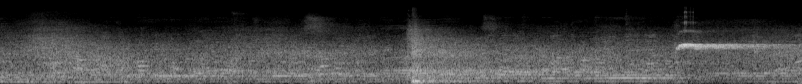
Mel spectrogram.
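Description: Referee's whistle at a varsity lacrosse game, a single sharp shrill blast near the end, sounding over steady crowd noise and continuous play-by-play commentary.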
